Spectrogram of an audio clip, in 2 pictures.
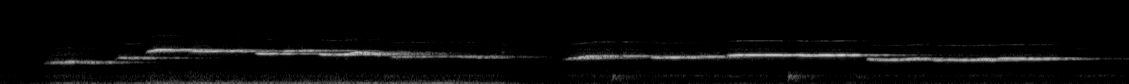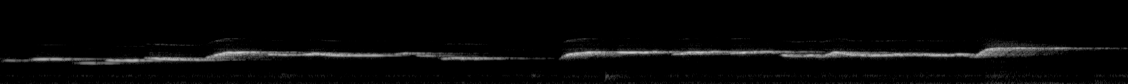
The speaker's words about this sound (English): Then he began to whistle.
